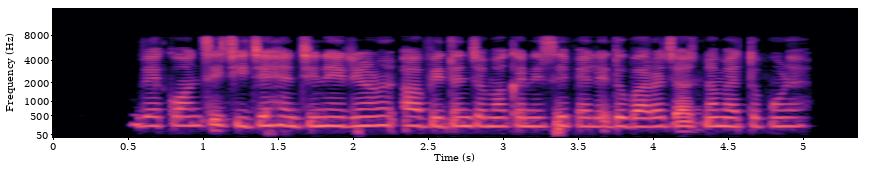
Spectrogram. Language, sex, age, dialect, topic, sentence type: Hindi, female, 25-30, Hindustani Malvi Khadi Boli, banking, question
